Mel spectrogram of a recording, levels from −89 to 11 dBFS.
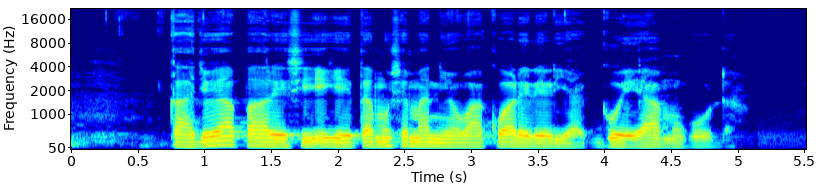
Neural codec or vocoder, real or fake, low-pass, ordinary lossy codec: none; real; none; none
